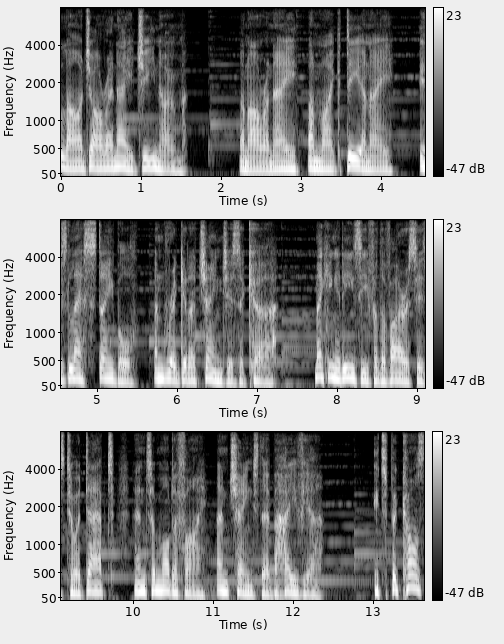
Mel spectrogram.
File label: english british medical narration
